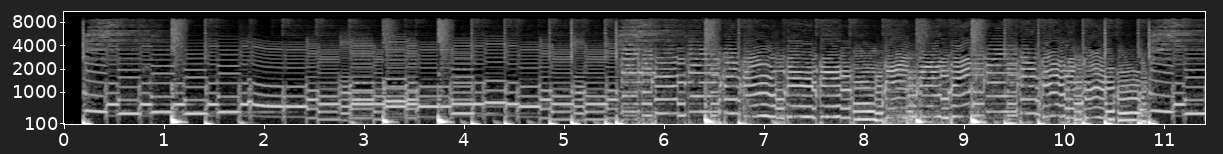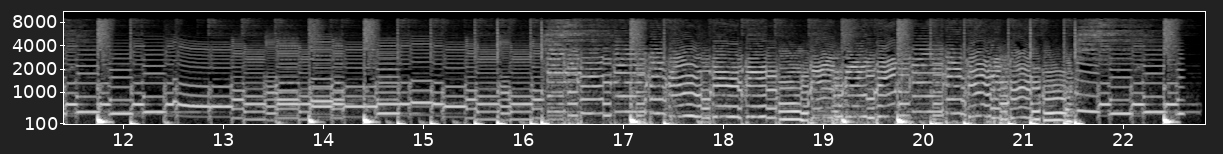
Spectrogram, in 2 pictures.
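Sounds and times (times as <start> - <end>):
swing music in swung eighth notes: 0.1 - 22.8.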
